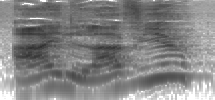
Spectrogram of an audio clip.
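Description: It is said in a mocking, sarcastic tone. The speaker is mocking the listener and does not love them. "Third, that you're mocking me and you hate me and you don't love me at all"

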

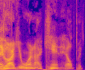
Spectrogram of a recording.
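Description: It is said in a deep, gruff put-on voice. The speaker calls it right. "Do it again"

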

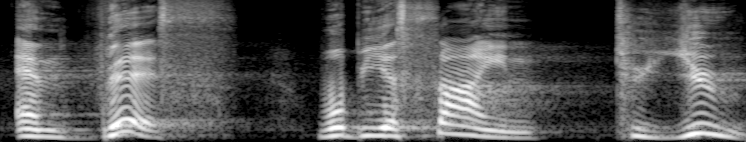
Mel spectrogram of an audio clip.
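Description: The words this and you are stressed.

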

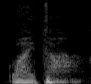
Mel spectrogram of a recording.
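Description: It is said in a put-on sexy voice.

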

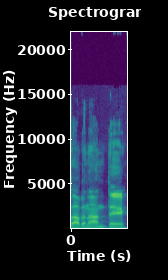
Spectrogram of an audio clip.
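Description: The surname is said in an Italian way. The speaker calls it right. "this Italian barber. He's like, no, it's Abinante"

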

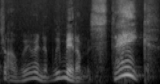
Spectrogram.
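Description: It is said in a tearful, crying voice. The speaker calls it right. "I was like, you know, like we cried"

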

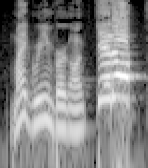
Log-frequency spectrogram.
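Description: It is said with lively enthusiasm.

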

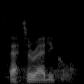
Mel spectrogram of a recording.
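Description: It sounds disapproving and judgmental.

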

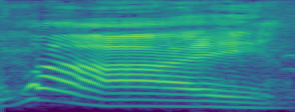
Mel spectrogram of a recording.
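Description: It sounds whiny.

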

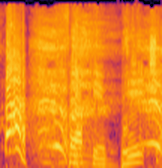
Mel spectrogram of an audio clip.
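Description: It is said in a sweet, pretty voice.

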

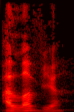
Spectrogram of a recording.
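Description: It is said lightly, like a casual greeting. It is just a friendly hello. "colloquially, like, I love you, in the sense of like general hello"

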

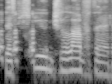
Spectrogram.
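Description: It is said in a hushed, awestruck manner. "Can you give it a bit more awe?"

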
